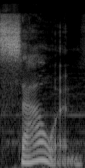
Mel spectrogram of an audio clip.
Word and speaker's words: Samhain: I learned how to pronounce that word correctly due to the Europeans who frequent this chat. Because it's Samhain.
